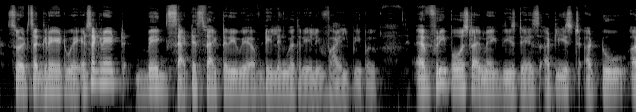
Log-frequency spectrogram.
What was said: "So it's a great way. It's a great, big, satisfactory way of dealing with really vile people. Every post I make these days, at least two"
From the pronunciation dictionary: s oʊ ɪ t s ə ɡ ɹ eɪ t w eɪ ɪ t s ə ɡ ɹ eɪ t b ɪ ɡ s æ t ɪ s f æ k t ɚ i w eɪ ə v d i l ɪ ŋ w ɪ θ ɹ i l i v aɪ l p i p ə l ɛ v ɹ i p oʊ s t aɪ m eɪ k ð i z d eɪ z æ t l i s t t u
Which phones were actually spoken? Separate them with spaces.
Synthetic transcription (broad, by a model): s oʊ ɪ t s ə ɡ ɹ eɪ t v eɪ ɪ t s ə ɡ ɹ eɪ t b ɪ ɡ s æ t ɪ s f æ k t ɚ i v eɪ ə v d i l ɪ ŋ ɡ ɪ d ɹ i l i v aɪ l p i p ə l ɛ v ɹ i p oʊ s t aɪ m eɪ k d i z d eɪ z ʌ t l i s t t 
